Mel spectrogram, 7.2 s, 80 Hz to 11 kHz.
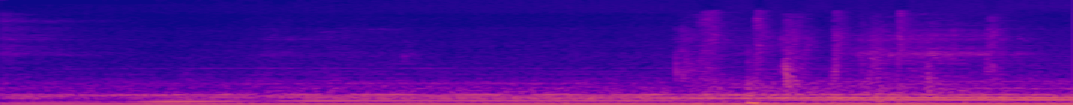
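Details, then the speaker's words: Jackery Explorer 1000 Plus LiFePO4 power station switched from slow charging (about 289 W) back to fast charging; the cooling fan's steady low whirring hum swells and holds stronger, ramping up normally. "You can hear the fan ramp up."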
